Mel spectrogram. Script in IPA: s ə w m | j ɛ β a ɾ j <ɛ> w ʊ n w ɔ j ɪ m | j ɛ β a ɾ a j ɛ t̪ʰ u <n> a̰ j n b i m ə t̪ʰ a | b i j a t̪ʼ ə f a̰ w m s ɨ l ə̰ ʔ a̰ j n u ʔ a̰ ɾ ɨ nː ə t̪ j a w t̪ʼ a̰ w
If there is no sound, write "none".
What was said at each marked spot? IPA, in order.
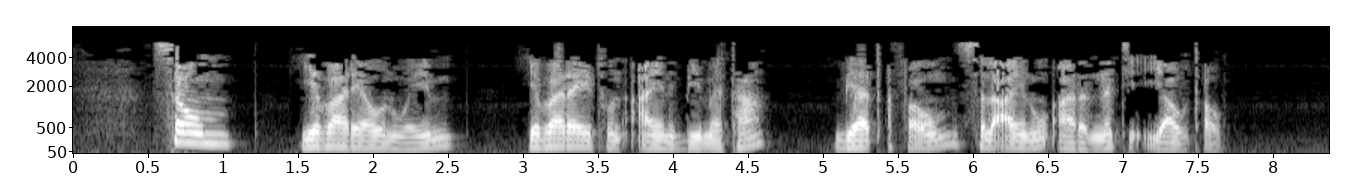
a, n

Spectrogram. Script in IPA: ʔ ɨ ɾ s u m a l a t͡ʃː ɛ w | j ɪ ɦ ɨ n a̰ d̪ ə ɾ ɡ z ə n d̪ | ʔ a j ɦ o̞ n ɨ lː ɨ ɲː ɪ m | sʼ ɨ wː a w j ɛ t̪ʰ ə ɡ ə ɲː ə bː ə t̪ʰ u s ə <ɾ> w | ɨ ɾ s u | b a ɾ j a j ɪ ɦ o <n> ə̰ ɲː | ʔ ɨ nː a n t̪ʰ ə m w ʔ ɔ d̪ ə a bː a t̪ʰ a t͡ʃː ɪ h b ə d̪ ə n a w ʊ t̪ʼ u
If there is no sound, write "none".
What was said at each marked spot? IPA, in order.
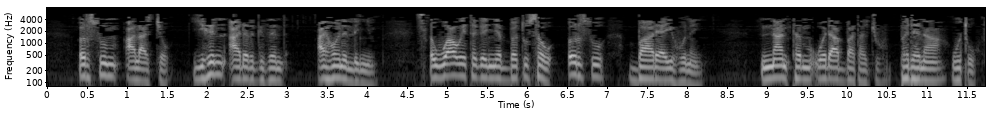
none, n

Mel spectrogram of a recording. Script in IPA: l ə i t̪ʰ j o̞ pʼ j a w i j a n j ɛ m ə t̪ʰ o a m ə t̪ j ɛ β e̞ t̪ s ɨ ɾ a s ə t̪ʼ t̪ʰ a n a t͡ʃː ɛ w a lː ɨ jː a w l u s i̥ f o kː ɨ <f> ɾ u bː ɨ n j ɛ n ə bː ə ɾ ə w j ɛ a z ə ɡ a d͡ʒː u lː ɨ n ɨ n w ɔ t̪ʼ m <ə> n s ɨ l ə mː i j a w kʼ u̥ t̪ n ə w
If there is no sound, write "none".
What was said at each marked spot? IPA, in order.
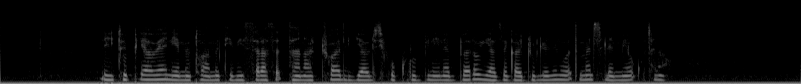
none, ə

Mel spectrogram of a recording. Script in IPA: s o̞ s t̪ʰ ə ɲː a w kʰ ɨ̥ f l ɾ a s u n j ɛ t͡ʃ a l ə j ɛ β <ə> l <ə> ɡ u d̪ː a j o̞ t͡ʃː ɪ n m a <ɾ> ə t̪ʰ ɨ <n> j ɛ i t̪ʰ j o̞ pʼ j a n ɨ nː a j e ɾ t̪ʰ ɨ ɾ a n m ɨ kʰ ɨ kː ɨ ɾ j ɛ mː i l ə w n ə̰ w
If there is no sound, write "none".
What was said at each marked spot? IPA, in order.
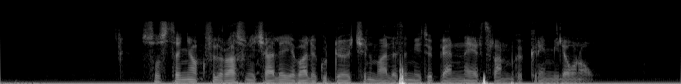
a, ə, l, m

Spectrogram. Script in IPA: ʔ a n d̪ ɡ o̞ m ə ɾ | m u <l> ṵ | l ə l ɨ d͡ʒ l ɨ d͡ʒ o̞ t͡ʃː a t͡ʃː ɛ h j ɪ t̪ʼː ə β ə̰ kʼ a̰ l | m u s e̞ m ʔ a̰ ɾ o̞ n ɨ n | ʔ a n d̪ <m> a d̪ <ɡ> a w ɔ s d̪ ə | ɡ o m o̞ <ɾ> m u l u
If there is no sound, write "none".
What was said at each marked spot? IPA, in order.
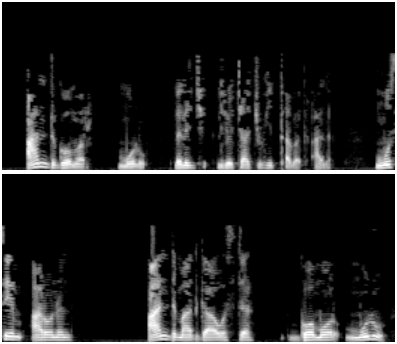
l, m, ɡ, ɾ

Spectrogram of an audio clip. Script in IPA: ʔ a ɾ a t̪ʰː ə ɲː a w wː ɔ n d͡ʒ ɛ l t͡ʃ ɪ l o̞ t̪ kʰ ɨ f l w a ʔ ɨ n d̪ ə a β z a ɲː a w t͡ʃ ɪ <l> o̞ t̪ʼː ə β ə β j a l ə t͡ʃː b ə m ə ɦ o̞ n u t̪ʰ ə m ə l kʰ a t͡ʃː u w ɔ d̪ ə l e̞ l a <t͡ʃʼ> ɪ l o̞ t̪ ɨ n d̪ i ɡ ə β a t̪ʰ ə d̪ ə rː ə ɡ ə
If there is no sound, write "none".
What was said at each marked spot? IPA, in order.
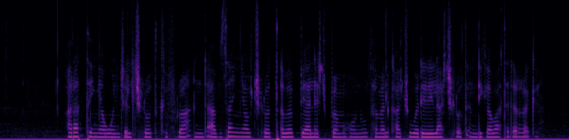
l, t͡ʃ

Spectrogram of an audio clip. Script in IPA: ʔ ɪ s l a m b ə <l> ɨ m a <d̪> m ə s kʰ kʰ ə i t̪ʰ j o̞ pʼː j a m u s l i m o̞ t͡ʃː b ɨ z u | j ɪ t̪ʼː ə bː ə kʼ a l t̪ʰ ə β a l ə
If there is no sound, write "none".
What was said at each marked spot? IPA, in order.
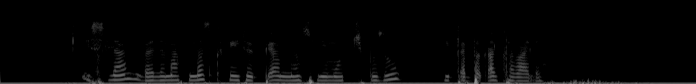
l, t̪

